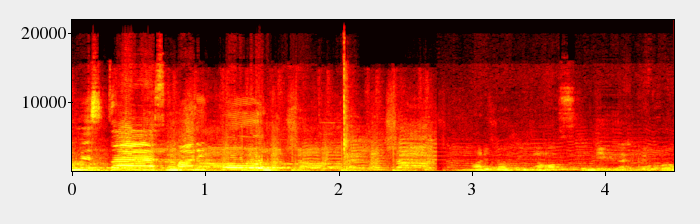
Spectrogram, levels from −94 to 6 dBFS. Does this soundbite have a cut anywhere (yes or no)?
no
